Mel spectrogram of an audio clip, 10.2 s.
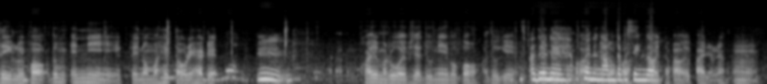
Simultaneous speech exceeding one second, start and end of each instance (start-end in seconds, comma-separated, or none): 7.2-8.7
